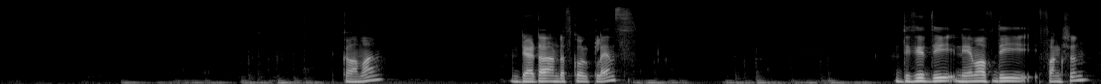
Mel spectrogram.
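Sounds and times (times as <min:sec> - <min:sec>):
quiet typing on keyboard: 0:00.5 - 0:04.2, 0:06.2 - 0:09.0.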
